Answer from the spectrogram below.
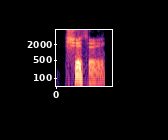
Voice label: "shitty", British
